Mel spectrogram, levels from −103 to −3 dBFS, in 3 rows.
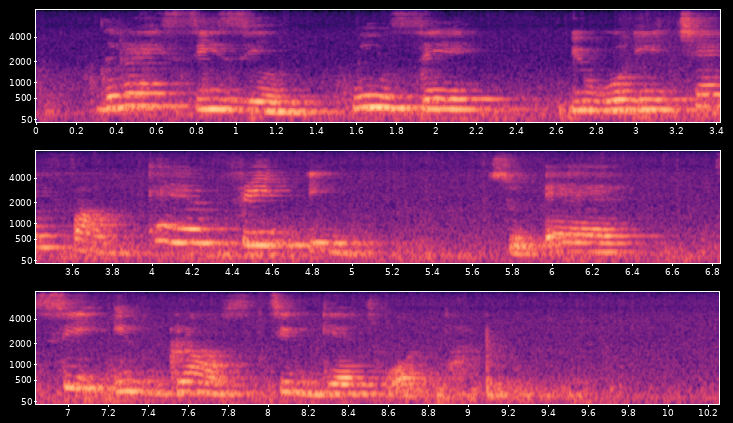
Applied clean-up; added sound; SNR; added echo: none; Thunder; 15 dB; reverberation time 0.6 s.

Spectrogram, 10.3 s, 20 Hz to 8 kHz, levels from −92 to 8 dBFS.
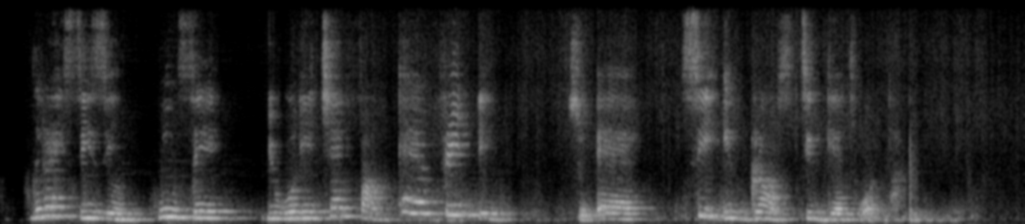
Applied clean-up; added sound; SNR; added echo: neural separator model SepFormer DNS4.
